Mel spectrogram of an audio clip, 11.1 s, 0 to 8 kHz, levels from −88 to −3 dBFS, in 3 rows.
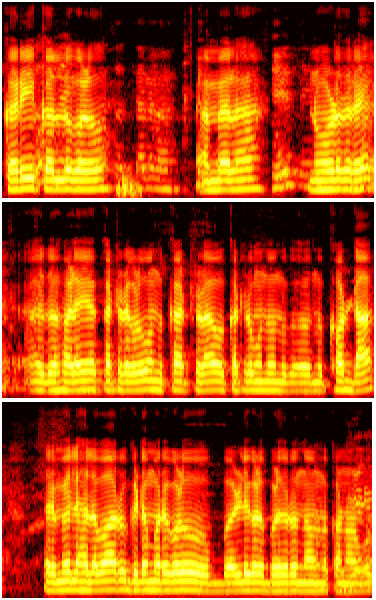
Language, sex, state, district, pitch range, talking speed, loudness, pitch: Kannada, male, Karnataka, Bijapur, 130-145 Hz, 100 wpm, -17 LUFS, 135 Hz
